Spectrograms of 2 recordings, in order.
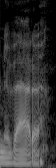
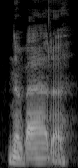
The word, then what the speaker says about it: Nevada: How do you say it? Nevada or Nevada? Nevada. Nevada. Andrew told me that when he went out to Nevada that if you don't say Nevada, then they they don't like that much.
